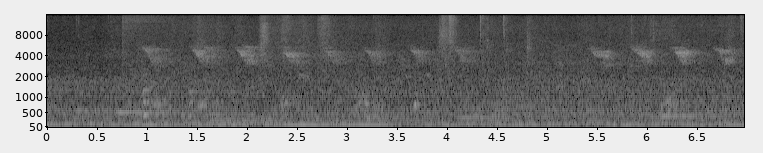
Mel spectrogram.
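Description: A bird chirping in two quick runs of short, falling chirps, about two a second, over a low steady hum.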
